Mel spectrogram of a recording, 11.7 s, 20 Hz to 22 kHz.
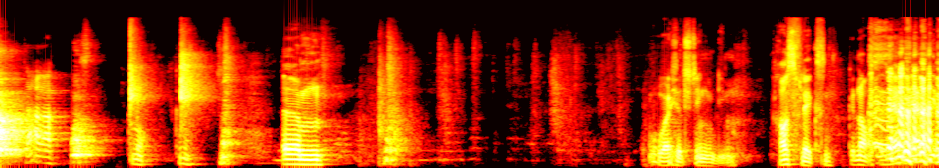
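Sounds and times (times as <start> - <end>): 
dogs barking: 0.0 - 1.3, 2.7 - 3.1
laughter: 0.1 - 0.9, 10.8 - 11.7
speech: 0.4 - 2.4, 3.5 - 4.2, 8.2 - 11.7.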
